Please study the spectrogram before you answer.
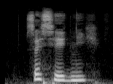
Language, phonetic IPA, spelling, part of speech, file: Russian, [sɐˈsʲedʲnʲɪj], соседний, adjective, Ru-соседний.ogg
- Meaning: neighboring, next to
